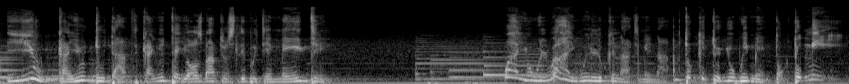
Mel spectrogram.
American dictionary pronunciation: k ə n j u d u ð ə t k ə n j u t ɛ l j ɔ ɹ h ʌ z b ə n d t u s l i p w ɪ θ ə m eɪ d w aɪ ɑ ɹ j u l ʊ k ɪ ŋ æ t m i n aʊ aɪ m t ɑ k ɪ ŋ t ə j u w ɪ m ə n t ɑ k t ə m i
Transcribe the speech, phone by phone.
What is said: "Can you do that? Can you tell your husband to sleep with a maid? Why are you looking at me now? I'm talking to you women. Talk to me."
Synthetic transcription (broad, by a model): k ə n j u d u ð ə t k ə n j u t ɛ l j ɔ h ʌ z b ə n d t u s l i p w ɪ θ ə m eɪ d w aɪ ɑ w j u l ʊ k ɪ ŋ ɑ t m i n aʊ aɪ m t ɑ k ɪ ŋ t ə j u w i m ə n t ɑ k t ə m i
